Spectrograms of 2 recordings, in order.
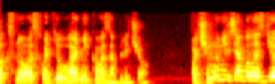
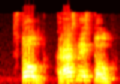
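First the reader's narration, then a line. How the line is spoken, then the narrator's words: Sudden shout. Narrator (Russian): вдруг закричал Масенин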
